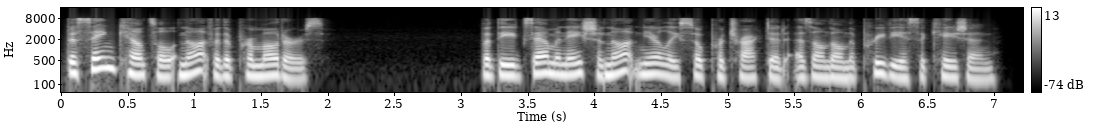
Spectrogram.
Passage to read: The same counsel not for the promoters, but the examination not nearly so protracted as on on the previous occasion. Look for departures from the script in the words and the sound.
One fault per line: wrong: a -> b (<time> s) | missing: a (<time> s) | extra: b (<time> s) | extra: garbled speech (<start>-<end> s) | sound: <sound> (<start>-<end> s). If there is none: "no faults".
no faults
